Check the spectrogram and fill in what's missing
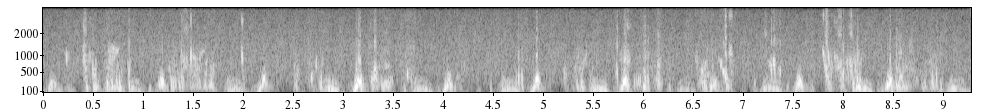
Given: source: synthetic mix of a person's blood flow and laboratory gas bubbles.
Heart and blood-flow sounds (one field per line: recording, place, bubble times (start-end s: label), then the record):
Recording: Doppler ultrasound of blood flow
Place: precordium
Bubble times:
0.21-0.28 s: bubbles
0.39-0.92 s: bubbles
1.24-1.74 s: bubbles
1.96-2.04 s: bubbles
2.50-2.58 s: bubbles
2.65-2.83 s: bubbles
3.27-3.52 s: bubbles
3.61-3.73 s: bubbles
4.71-4.84 s: bubbles
5.21-5.26 s: bubbles
5.28-5.55 s: bubbles
5.72-6.21 s: bubbles
6.52-6.93 s: bubbles
7.21-7.40 s: bubbles
7.79-8.22 s: bubbles
8.50-9.03 s: bubbles
From the record:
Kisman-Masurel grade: 243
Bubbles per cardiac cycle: several, 3 to 8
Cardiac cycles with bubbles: 100%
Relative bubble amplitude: loud (0.450 to 0.775)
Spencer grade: 3 (all of the cardiac periods contain showers or single bubble signals, but not dominating or overriding the cardiac motion signals)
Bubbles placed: only in the low amplitude regions of the cardiac cycle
